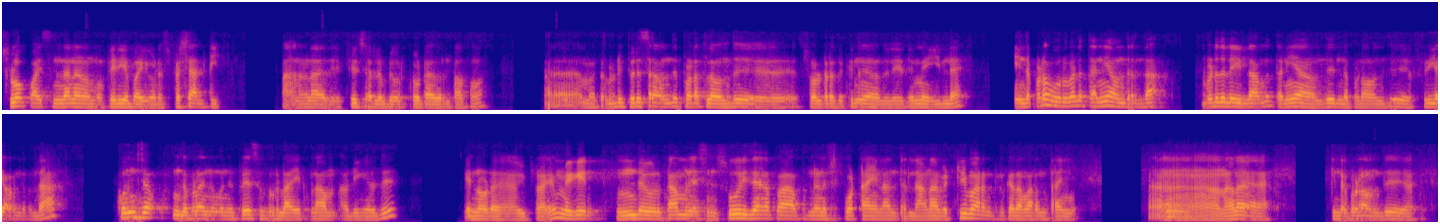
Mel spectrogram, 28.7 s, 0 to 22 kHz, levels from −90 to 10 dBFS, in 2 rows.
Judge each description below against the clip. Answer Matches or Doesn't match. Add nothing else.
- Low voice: Matches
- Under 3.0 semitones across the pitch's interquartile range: Matches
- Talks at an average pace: Doesn't match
